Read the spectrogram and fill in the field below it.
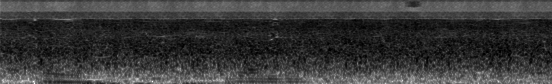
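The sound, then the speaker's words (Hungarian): A steady, dense patter of applause fills the whole stretch, crackling evenly without breaks, with a faint low voice murmuring underneath. “Sokkal halkabb a taps, ez hogy van?”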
